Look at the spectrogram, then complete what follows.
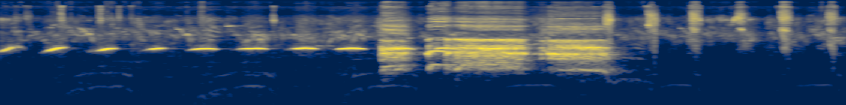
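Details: Pet ringneck parrot giving eight short rising chirps at an even pace, then a long harsh screech in two bursts, then soft clicks. A low, repeating hum sits underneath.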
